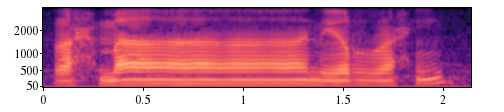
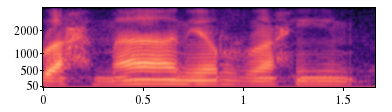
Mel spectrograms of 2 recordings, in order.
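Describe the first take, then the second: First: The vowel in Rahman is stretched too long. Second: The vowel in Rahman lasts two beats. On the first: The speaker calls it wrong. "it's too long" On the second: The speaker calls it right. "it's supposed to be only two beats"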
